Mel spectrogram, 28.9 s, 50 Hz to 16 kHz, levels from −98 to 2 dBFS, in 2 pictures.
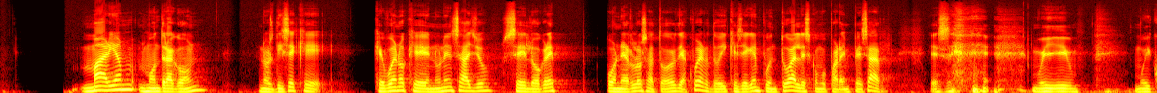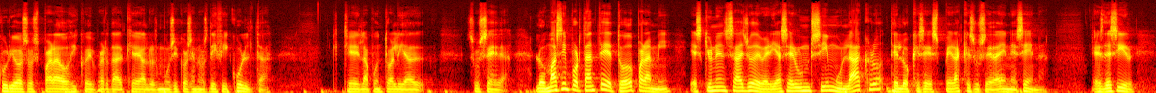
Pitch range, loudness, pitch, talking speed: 105-130 Hz, -17 LUFS, 110 Hz, 145 wpm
